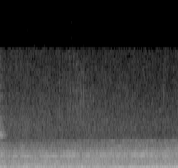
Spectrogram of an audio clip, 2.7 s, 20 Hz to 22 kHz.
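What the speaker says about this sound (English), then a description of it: "A319 EasyJet arriving from Dubrovnik" An EasyJet Airbus A319 arriving from Dubrovnik at Amsterdam Schiphol on a sunny day gives off a steady, continuous jet roar at moderate distance, with a faint high tonal whine over broadband rumble and no voices.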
